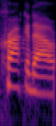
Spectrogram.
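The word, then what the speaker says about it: krokodil: even believe this name it's called crocodile but it's spelled with a K crocodile right two k two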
